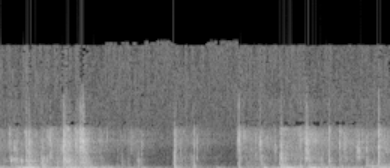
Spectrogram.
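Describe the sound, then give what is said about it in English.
A door is opened with a cluster of sharp clicks and knocks from the latch and handle, then a few soft thunks as it swings and settles. No one speaks. “Just a minute, I'll get the door here.”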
